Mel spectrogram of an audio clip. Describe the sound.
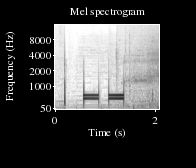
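A telephone busy tone sounds after a dropped call on a radio phone-in line. A click comes first, then two even, steady beeps of equal pitch with a short gap between them, and a low background hum afterward.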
